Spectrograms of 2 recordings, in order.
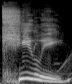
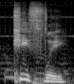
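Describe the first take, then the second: First: The name is said without a 'th' sound. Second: The name is said with a 'th' sound. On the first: The speaker calls it wrong. "I've been pronouncing it Jeff Keighley for like the last like eight years" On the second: The speaker calls it right. "it's apparently Keith, Keithley, like T H"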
